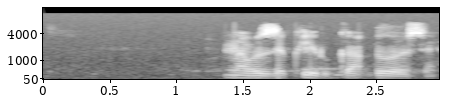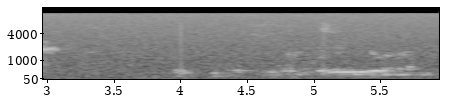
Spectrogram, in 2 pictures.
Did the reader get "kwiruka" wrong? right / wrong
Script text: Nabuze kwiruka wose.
right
